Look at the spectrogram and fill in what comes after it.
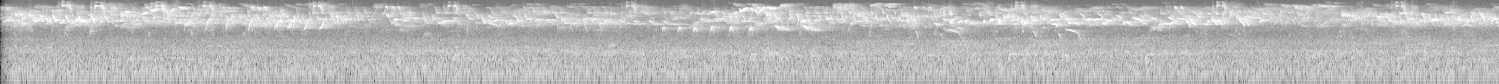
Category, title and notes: Soundscapes > Nature
Ambient soundscape of a Polish forest. Recorded in Poland, this track features various birdsong and natural background sounds typical for a forest environment. No human noise or mechanical sounds. Effects recorded from the field.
